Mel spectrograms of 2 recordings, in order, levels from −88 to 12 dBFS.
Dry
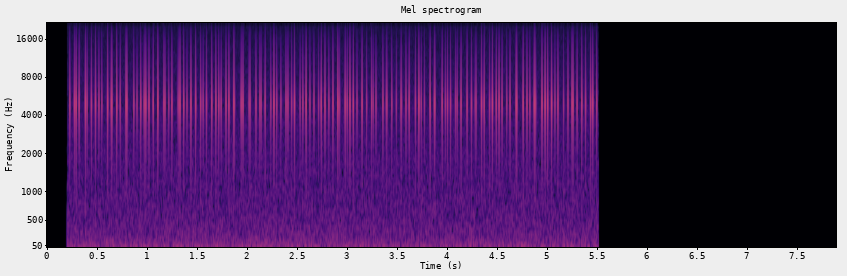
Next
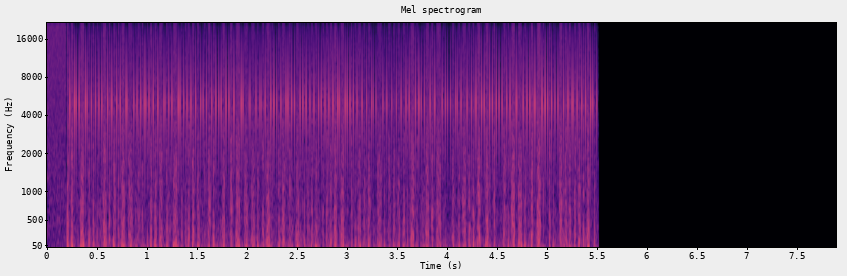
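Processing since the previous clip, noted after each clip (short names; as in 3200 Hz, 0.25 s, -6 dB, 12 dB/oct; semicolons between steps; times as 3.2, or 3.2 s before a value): backwards sustainer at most 25 dB/s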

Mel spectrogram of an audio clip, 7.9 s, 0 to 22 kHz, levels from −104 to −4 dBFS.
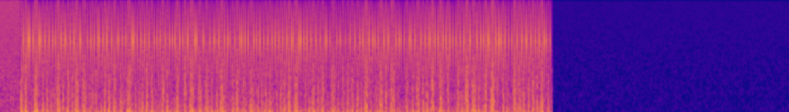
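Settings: nothing audible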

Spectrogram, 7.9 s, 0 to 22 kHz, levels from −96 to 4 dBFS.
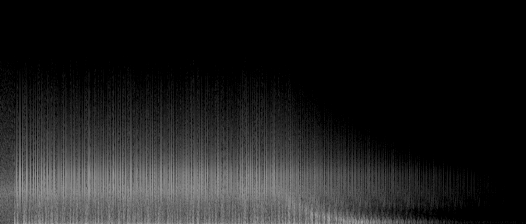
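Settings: low-pass sweep 3300 Hz -> 260 Hz, 4.19–5.35; split-band echo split 2000 Hz, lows 0.176 s, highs 0.357 s, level -8 dB; gain -4 dB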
